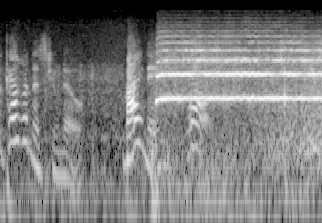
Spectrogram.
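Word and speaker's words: Froy: My name's Troy. You said Troy? No, oh, not indeed. Troy. Sorry, I can't hear. It rhymes with joy.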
